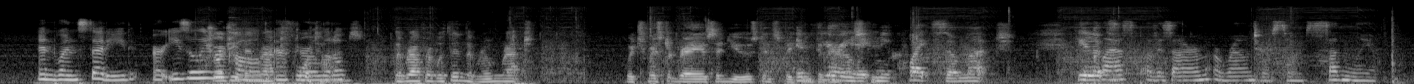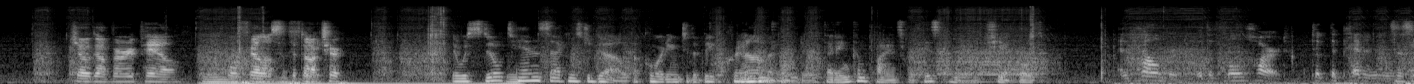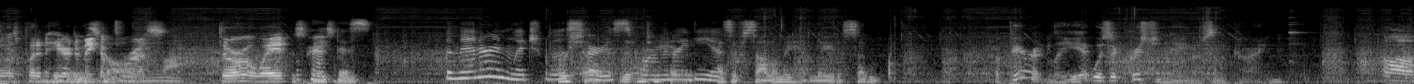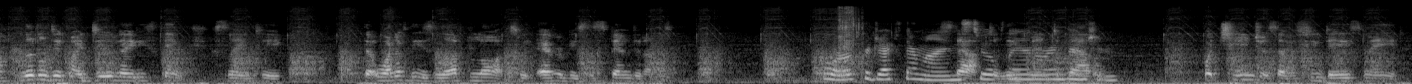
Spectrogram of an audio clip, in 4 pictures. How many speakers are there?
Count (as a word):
ten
